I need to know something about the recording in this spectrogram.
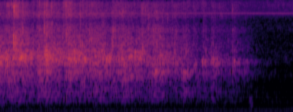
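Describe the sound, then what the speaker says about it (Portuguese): Applause from a church congregation, a steady wash of many hands clapping that fades slightly toward the end, with no talk over it. "Vamos aplaudir Jesus, Deus é bom"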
